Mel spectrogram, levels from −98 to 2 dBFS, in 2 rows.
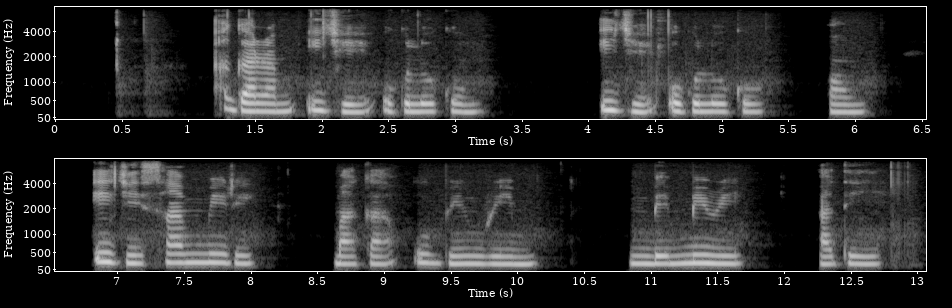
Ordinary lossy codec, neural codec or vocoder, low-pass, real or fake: none; none; 7.2 kHz; real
